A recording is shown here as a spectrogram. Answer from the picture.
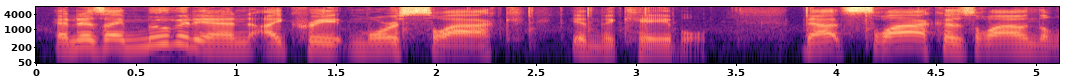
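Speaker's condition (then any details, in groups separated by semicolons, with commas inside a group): No condition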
